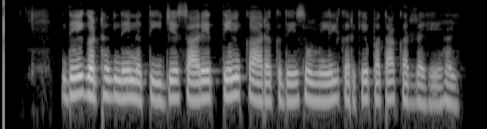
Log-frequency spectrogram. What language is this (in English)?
Punjabi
